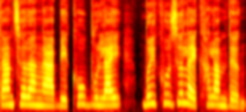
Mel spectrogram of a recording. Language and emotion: Bodo, neutral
